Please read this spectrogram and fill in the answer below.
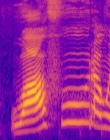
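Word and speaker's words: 和風: 자, 그 다음에 요거는 좀 중요한 단어인데 와후라고 읽을게요. 와후예요.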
